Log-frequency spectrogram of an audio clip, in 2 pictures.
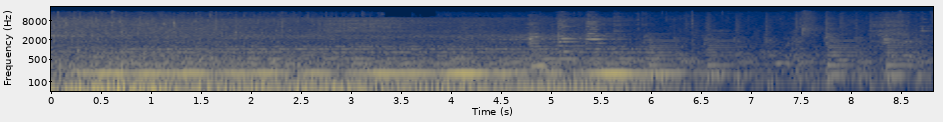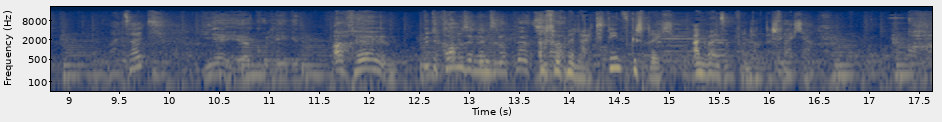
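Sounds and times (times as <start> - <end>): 
water from an artificial sea swirling and draining into the Cloaca Maxima with debris: 0.0 - 5.7
low droning hum: 0.0 - 6.7
speech: 10.8 - 17.6.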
